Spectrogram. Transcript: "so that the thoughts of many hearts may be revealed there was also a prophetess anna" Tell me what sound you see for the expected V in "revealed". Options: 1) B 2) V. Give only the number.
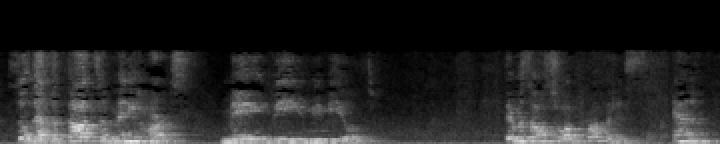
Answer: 2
